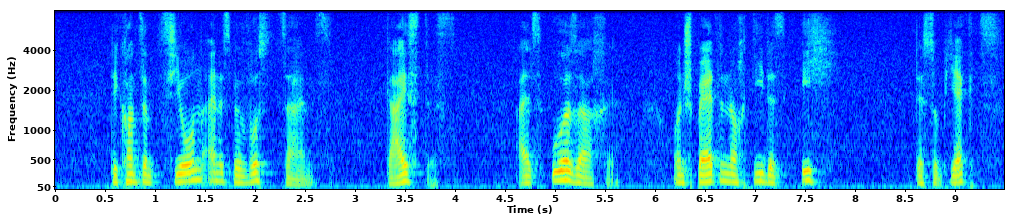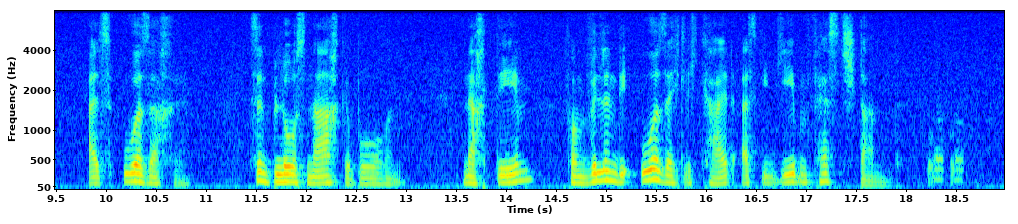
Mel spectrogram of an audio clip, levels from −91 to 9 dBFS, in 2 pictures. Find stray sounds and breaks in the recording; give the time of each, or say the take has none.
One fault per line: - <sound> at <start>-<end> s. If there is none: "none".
- laugh at 18.2-18.6 s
